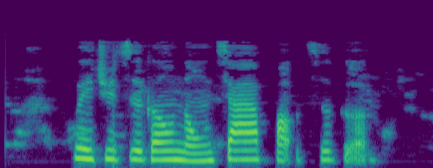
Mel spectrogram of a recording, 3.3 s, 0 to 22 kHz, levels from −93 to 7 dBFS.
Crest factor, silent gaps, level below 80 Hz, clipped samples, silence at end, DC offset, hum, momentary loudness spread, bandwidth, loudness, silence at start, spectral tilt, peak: 16 dB; none; -58 dBFS; under 0.1%; 0.45 s; under 0.1%; none; 12 LU; 8.2 kHz; -17 LUFS; 0.15 s; -6.5 dB/octave; -2 dBFS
